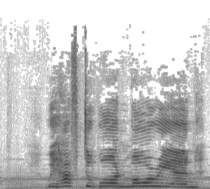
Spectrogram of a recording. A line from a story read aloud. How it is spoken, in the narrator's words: cried Mia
